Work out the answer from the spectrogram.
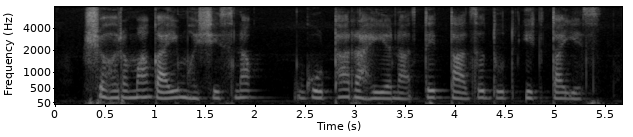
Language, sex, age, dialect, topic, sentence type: Marathi, female, 31-35, Northern Konkan, agriculture, statement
